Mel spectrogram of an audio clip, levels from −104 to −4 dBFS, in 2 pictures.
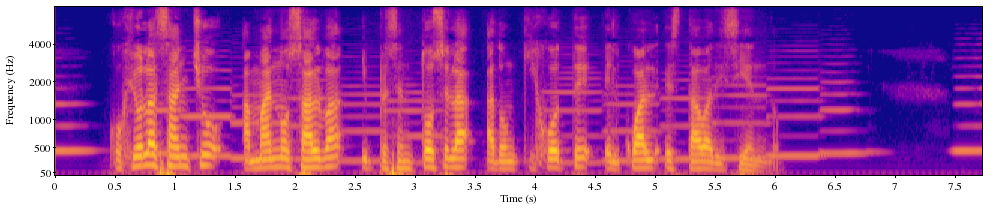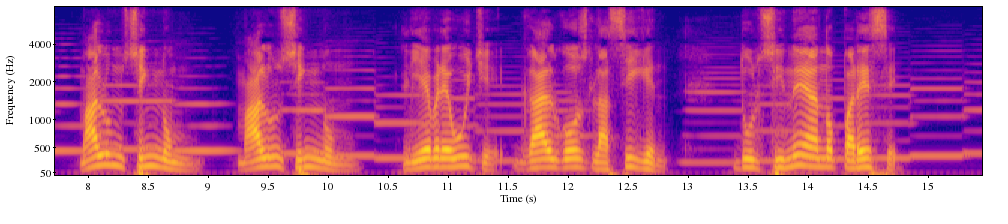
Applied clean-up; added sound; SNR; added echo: none; Wind instrument, woodwind instrument; 19 dB; none.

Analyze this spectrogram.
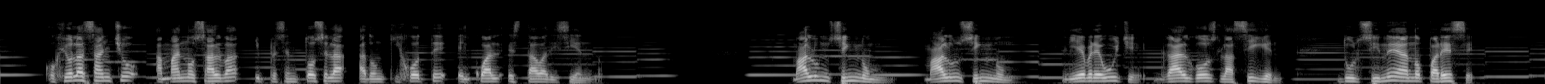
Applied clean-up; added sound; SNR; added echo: neural mask model RNNoise.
